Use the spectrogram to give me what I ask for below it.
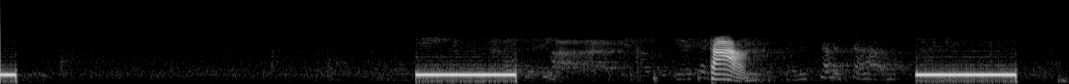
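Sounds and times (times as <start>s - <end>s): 
phone call tone while dialing a voicemail line: 0.0s - 0.2s, 4.2s - 5.2s, 9.2s - 10.2s
speech: 7.2s - 7.7s.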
